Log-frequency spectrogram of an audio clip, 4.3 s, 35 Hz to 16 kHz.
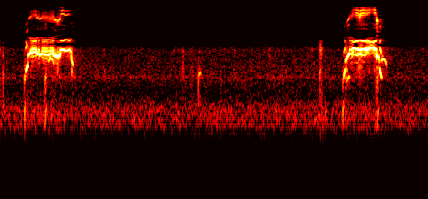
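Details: Two separate clear whistled notes from an Osprey, about three seconds apart, each a bit under half a second and nearly level in pitch, recorded at the nest during feeding on 19 July 2012 at 9:43.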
